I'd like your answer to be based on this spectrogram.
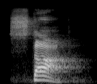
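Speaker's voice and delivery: a loud, commanding Stop; sharp stop. Shown as a demonstration. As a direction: snap out the word Stop as a command. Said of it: "I could say the same thing and it can mean two different things".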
